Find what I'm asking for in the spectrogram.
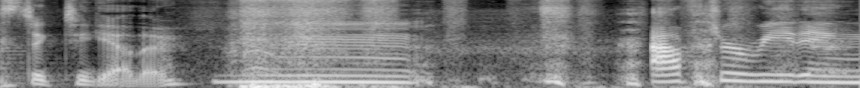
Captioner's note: laughing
